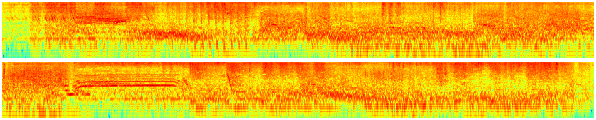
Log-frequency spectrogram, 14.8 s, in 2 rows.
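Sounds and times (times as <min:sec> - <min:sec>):
machine gun fire in a film battle scene at an enemy camp: 0:00.0 - 0:08.9, 0:09.6 - 0:14.7
explosions of huts blown up in a film battle scene: 0:00.3 - 0:14.7
person shouting: 0:08.2 - 0:09.8.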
